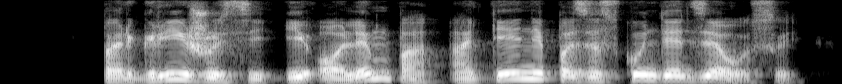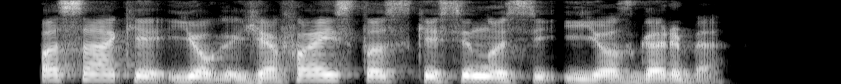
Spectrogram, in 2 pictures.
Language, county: Lithuanian, Vilnius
